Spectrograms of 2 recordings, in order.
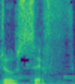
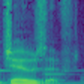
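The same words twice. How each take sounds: First: The middle consonant is a hissing S sound. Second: The middle consonant is a buzzing Z sound. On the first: The speaker calls it wrong. "就冇Joseph 咗啦" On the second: The speaker calls it right. "其实我读Z 嘅"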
